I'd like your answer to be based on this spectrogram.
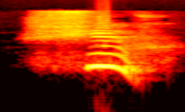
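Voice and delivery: very high, loud phew of relief; relieved gasp. A narrator's reading. Ralph gasping after the dog leaves, relieved. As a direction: let out a big gasp of relief. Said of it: "gasped Ralph".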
